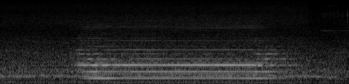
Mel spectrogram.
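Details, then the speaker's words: Stable end-milling test cut after an unstable chatter cut, with only the spindle speed changed between the two; a clean, steady tone holds through the cut with no rising screech or rattle, so the end mill is cutting stably without chatter. "We'll next complete a stable cut and you will hear the difference."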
